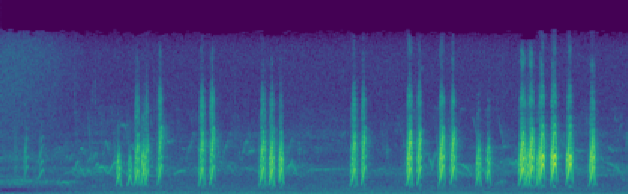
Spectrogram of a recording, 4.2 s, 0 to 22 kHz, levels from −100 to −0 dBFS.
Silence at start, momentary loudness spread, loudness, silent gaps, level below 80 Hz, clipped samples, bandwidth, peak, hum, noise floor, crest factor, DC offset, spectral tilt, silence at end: 0.15 s; 14 LU; -23 LUFS; none; -58 dBFS; under 0.1%; 19 kHz; -4 dBFS; none; -48 dBFS; 22 dB; under 0.1%; 3.5 dB/octave; 0.2 s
